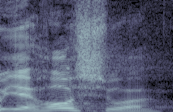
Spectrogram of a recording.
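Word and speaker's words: יהושע: que se pronuncia en hebreo Yehosha, That is Yehoshua, That is pronounced in Hebrew Yehoshua.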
